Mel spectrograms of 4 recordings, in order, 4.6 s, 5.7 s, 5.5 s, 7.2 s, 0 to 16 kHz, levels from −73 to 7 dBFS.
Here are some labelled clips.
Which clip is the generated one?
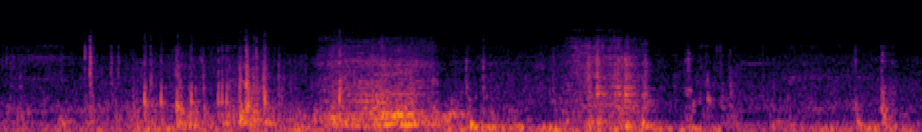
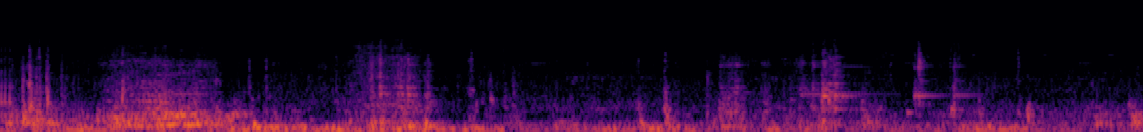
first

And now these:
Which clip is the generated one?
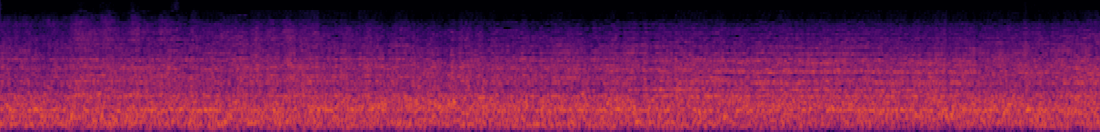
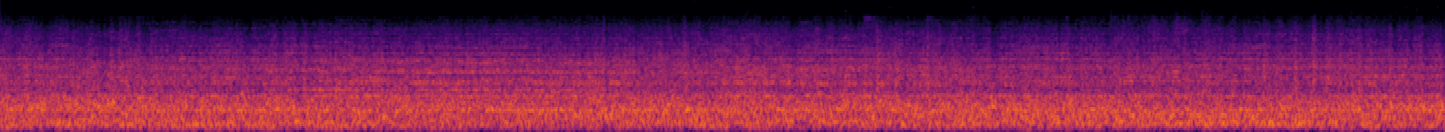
second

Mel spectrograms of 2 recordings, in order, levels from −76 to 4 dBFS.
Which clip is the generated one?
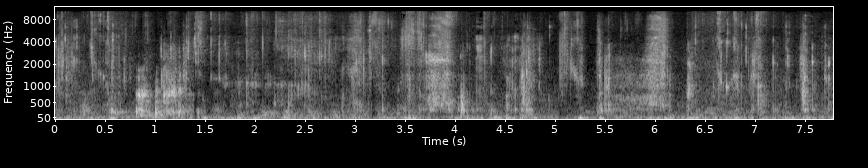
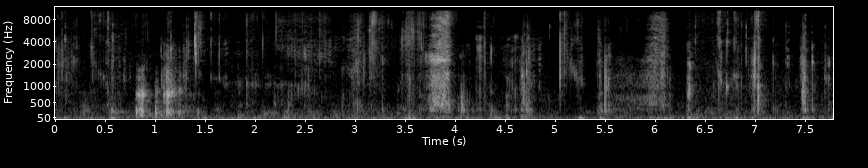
first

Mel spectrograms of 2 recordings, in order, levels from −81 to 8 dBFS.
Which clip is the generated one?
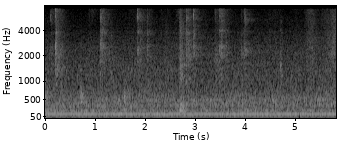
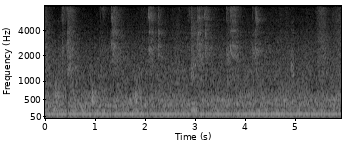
first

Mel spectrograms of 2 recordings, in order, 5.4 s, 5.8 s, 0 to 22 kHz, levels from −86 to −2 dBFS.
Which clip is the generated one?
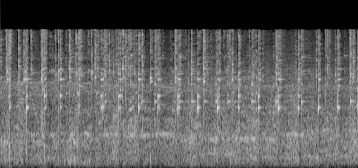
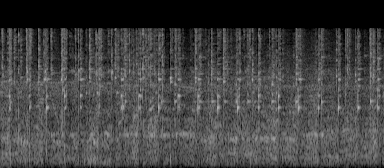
second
